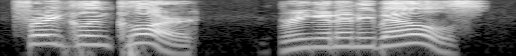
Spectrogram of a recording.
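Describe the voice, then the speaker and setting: Man playing a bright-voiced chummy old acquaintance. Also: sits high, big pitch swings, a little slow, smooth, no echo, heavily acted. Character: smooth, chummy male old acquaintance, probing and falsely friendly. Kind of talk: radio play table read.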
